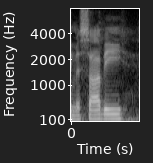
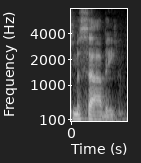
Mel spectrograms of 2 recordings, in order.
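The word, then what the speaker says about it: Mesabi: u.s state is the masabi uh iron range i don't know if i'm pronouncing that correctly it's m-e yes it's miss misabi m-e-s-a-b-i i'm locked in with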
